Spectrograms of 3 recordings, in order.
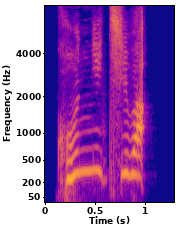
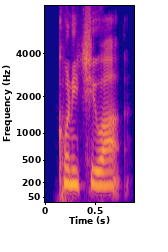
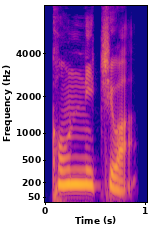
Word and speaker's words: konnichiwa: Konnichiwa. – Hello. It's not konnichiwa, it's konnichiwa. You really have to hit the N sound in there, the N syllable before ni.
